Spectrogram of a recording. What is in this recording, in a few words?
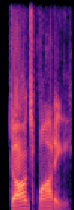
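"dogsbody", American English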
